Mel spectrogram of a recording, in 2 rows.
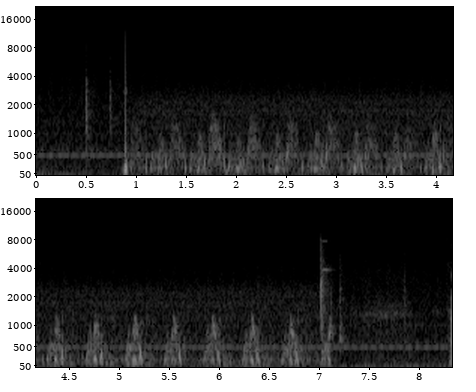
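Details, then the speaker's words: Fetal heart at 20 weeks on ultrasound with Doppler, rate measured at about 157 beats a minute: rapid, regular whooshing beats, a normal, strongly beating fetal heart. "a un cœur qui bat très très bien donc ça c'est beau"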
